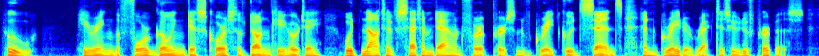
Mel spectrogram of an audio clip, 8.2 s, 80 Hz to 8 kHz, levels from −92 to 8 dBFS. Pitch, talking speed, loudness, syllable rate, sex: 90 Hz, 190 wpm, -18 LUFS, 5.6 syllables/s, male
